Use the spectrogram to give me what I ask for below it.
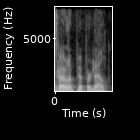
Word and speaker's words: Scarlet Pimpernel: Scarlet Pimpernel, yeah.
